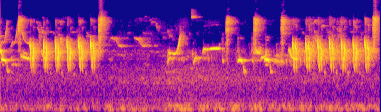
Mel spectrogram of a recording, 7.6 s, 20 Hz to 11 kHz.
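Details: Eastern nightingale singing on 16 May 2024: a fast run of loud, sharp repeated notes, a short pause with a few rising and level whistles, then another rapid repeated burst, over a steady low rumbling hum.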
